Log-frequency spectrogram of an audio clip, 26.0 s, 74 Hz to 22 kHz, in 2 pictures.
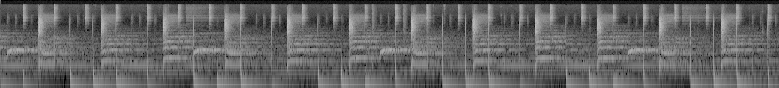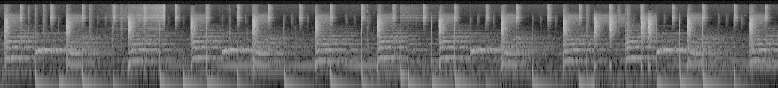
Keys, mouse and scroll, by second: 1.4 right click, 2.6 click, 6.0 click, 7.3 right click, 8.4 click, 9.8 Right, 10.3 Left, 10.8-11.4 Left, 11.6 Right, 12.2-13.5 typing, 14.9 Return, 22.5 click, 25.4-25.9 drag.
